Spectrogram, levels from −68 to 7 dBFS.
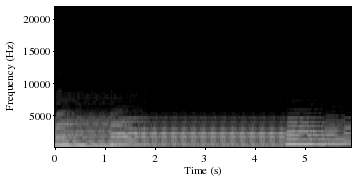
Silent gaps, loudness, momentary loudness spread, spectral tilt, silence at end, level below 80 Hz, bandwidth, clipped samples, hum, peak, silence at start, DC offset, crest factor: none; -22 LUFS; 5 LU; -5 dB/octave; 0 s; -62 dBFS; 9.4 kHz; under 0.1%; none; -8 dBFS; 0 s; under 0.1%; 14 dB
